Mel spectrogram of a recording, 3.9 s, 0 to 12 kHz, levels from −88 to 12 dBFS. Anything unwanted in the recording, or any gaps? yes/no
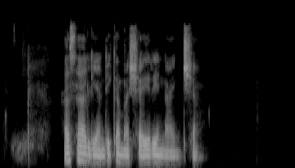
no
